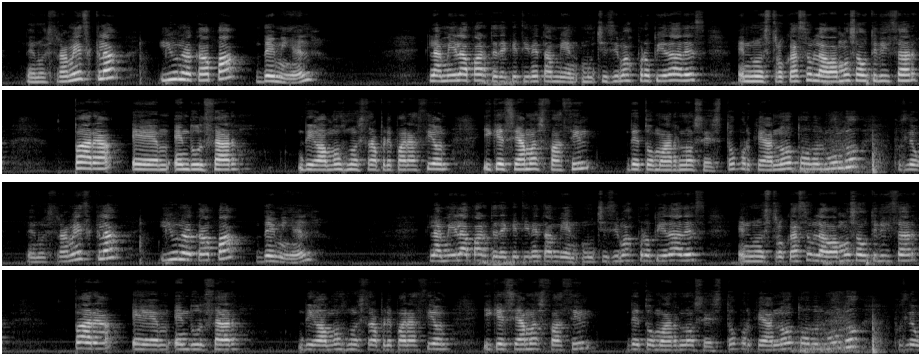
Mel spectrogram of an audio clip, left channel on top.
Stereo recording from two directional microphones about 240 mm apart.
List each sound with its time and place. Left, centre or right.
0.2 s speech: left
4.3 s speech: left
